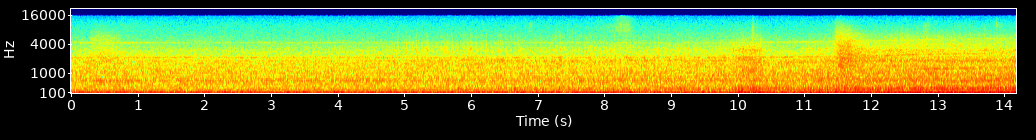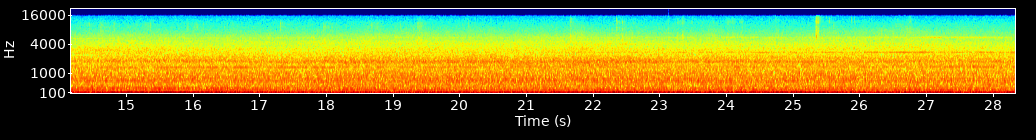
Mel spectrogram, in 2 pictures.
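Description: A train passing close by: a heavy low rumble that grows louder about halfway through and stays loud, with a couple of sharp clicks and faint high whines from the wheels and rails.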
